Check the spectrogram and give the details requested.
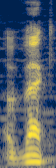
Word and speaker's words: avec: As we can see, French has a habit of not pronouncing the end consonant of a word unless it ends in a specific consonant, such as with avec here, which means with.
